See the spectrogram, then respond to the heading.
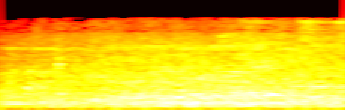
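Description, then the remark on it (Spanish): Steady hum of a busy grill restaurant (brasería) dining room, with many overlapping voices blending into constant chatter. No single speaker stands out, and the babble holds at an even, moderate level throughout. “Es el sonido de Brasería La Berrea.”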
